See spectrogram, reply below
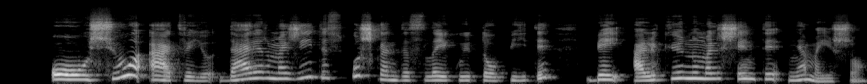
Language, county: Lithuanian, Šiauliai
